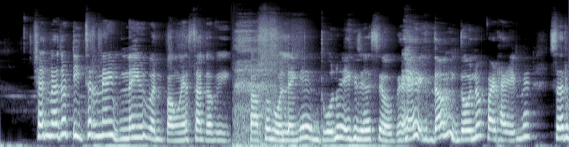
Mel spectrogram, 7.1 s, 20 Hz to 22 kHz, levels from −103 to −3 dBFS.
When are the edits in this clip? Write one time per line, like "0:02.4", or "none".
0:02.9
